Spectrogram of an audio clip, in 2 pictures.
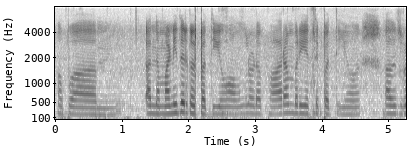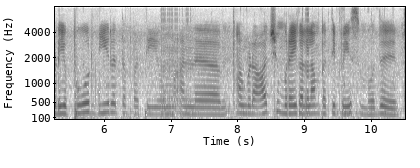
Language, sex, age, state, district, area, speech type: Tamil, female, 18-30, Tamil Nadu, Nagapattinam, rural, spontaneous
